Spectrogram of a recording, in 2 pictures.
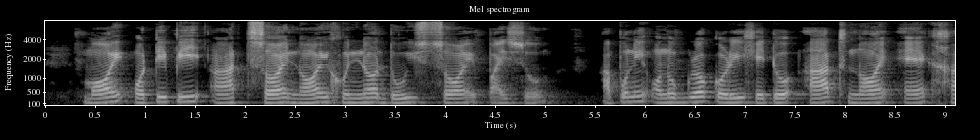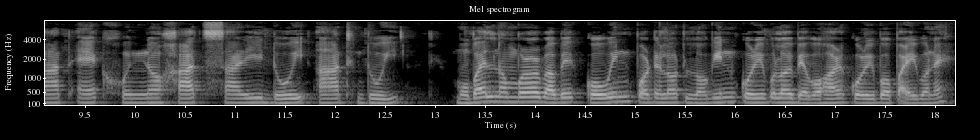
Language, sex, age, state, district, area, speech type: Assamese, male, 18-30, Assam, Sonitpur, urban, read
